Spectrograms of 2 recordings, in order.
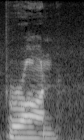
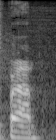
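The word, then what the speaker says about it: Brann: It's pronounced Bran. – Oh, is it? – Right. – Yeah. – Okay. – Everybody says Bram, but it's not.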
